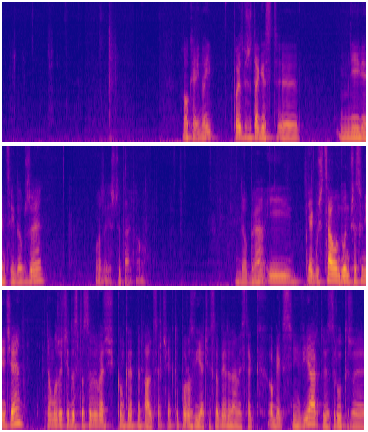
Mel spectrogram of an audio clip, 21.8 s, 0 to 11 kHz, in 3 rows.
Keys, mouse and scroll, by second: 0.0-2.7 typing, 0.6 right click, 1.3 right click, 2.0 click, 3.2 right click, 9.5 click, 10.0-10.9 typing, 10.7 click, 10.9 click, 11.4 click, 12.8 right click, 15.0 Right, 15.5 Down, 15.5 click, 15.8 Right, 16.1 Down, 17.0 Right, 17.4 Down, 17.8 Right, 21.7 Up, 21.7 Down.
